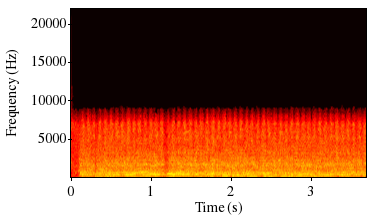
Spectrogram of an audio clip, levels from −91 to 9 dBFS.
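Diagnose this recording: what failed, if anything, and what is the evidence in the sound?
Call processing failed: a second talker runs through the whole recording, from 0.0 to 3.7 s, at a level a little above the main voice. This is likely other side's voice leaking through, as residual loudspeaker echo the canceller left in. A spectrogram shows two interleaved harmonic patterns throughout.

Call processing again: from 0.02 to 0.09 s, about 70 ms, the main voice dips by a few decibels, likely speech suppressed in double talk as the canceller turned everything down under overlap. The waveform envelope shows a brief notch, with the spectrogram fading across the 8 kHz band.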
